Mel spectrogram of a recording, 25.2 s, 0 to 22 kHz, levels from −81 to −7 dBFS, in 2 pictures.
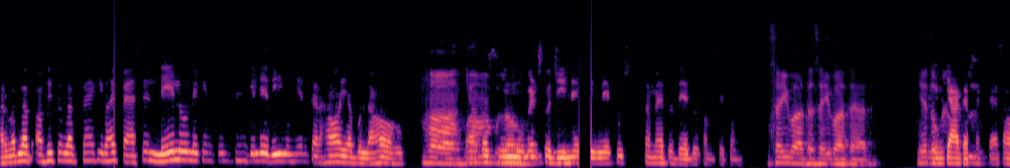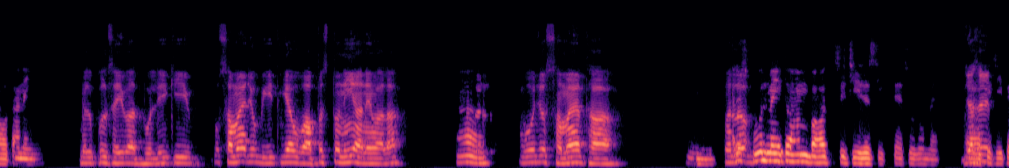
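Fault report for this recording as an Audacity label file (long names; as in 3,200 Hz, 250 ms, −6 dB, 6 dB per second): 1.420000	1.420000	click −17 dBFS
7.230000	7.380000	drop-out 153 ms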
